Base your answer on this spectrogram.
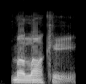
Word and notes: malarkey: British English

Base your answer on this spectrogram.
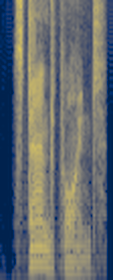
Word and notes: standpoint: British English

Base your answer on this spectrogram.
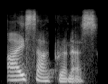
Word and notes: isochronous: Indian

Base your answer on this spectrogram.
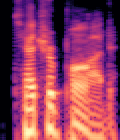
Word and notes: tetrapod: American English

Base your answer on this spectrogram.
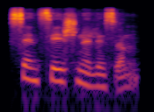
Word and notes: sensationalism: Indian

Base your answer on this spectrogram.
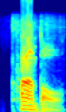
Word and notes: crumble: American English

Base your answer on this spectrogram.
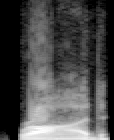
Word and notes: rod: American English

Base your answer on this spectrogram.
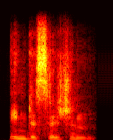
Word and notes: indecision: Indian

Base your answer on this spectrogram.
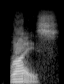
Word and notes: rice: American English

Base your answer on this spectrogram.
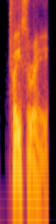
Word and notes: tracery: British English

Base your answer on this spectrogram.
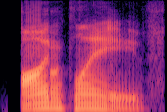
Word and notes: enclave: American English

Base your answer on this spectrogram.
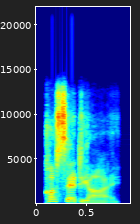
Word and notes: corsetière: Indian

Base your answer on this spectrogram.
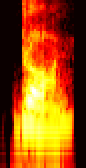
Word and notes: brawn: Indian

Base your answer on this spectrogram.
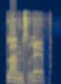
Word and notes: landslip: British English

